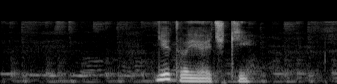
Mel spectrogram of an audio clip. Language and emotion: Russian, neutral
